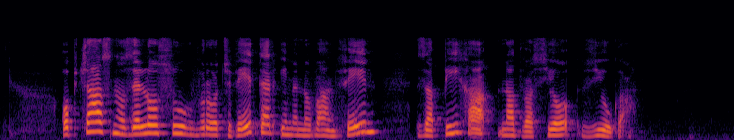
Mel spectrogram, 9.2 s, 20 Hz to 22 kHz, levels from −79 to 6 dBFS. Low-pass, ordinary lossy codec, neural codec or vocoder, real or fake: 7.2 kHz; none; vocoder, 44.1 kHz, 128 mel bands, Pupu-Vocoder; fake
